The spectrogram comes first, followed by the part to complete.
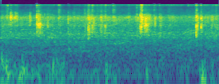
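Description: Wind buffeting the microphone, an uneven low rumble broken by short crackles.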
